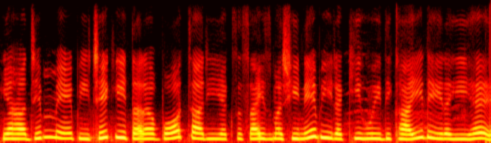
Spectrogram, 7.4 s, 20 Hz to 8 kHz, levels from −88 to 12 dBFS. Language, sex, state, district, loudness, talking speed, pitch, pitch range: Hindi, female, Rajasthan, Jaipur, -11 LUFS, 140 wpm, 285 Hz, 275-310 Hz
